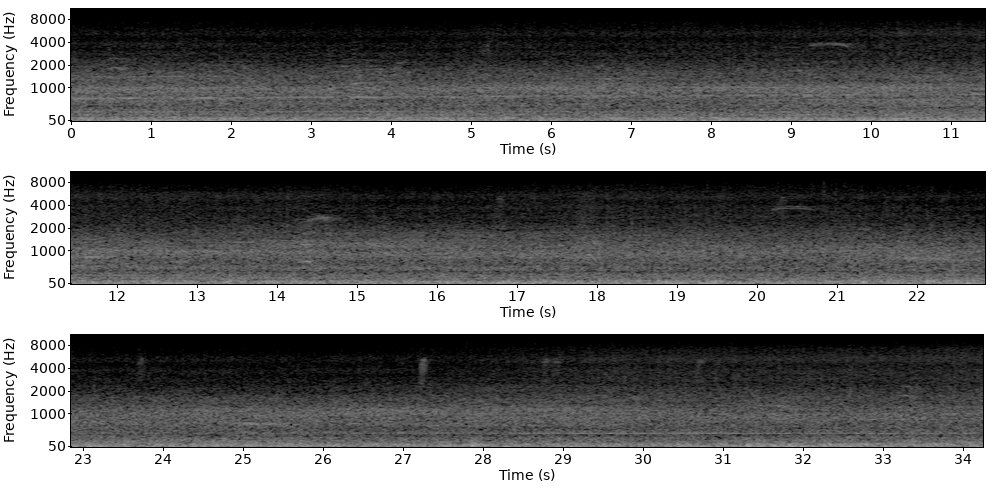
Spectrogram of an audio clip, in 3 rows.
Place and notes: Tempelhofer Feld, Berlin, Deutschland - early evening ambience, at the poplar trees
place revisited in August
(Sony PCM D50, Primo EM172)
Berlin, Germany, 7 August 2017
